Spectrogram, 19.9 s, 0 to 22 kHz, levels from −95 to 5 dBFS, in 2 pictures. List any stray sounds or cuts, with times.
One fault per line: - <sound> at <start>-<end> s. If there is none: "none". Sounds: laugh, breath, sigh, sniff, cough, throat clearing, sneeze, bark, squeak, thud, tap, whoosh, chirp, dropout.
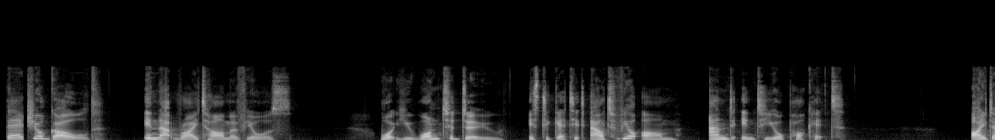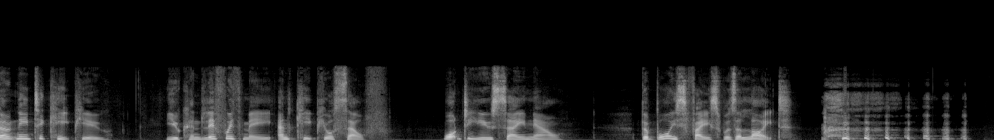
- dropout at 0.2-0.3 s
- laugh at 18.2-19.7 s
